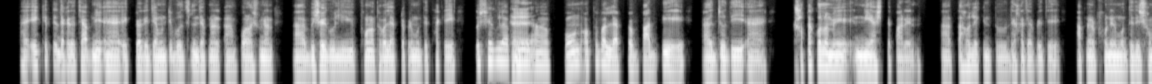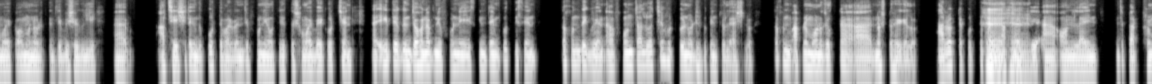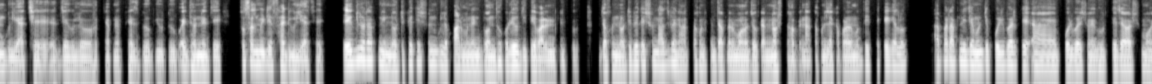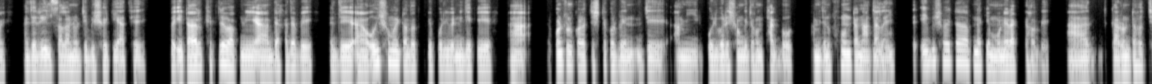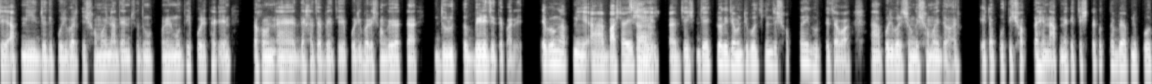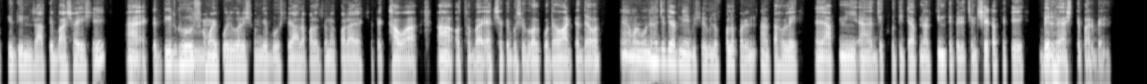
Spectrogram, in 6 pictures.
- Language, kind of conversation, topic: Bengali, advice, আমি কীভাবে ট্রিগার শনাক্ত করে সেগুলো বদলে ক্ষতিকর অভ্যাস বন্ধ রাখতে পারি?
- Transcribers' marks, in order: other background noise; tapping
